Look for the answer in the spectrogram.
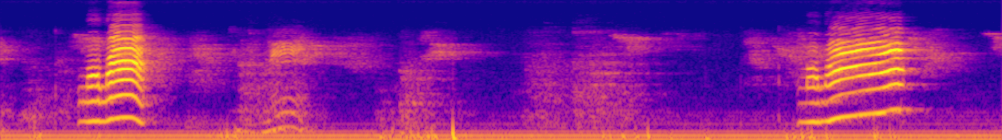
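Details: Pet Indian ringneck parakeet indoors saying "mummy": two loud, harmonic-rich rising-then-falling utterances near the start and end, separated by a few soft murmurs, over a steady low hum.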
